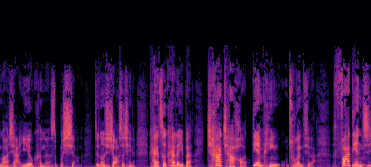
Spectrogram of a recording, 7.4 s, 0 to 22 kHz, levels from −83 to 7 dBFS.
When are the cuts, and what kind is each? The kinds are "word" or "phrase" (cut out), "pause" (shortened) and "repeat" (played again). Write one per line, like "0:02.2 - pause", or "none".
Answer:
none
